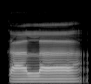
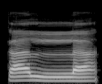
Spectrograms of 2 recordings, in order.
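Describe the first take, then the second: First: The middle l is short and not pressed. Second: The middle l is pressed and held long. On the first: The speaker calls it wrong. "tidak boleh kita baca kala, nanti itu eh, keliru" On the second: The speaker calls it right. "Kalla itu kita tekan"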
